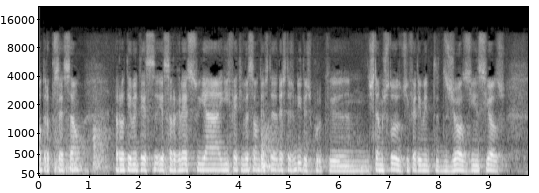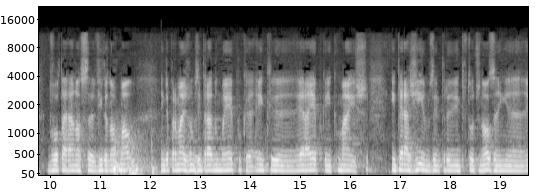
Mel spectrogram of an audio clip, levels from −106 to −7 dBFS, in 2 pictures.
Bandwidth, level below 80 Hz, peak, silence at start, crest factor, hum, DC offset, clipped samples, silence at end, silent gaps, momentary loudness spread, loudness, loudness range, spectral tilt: 12 kHz; -42 dBFS; -2 dBFS; 0 s; 16 dB; none; under 0.1%; under 0.1%; 0 s; none; 7 LU; -19 LUFS; 2 LU; -6.5 dB/octave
